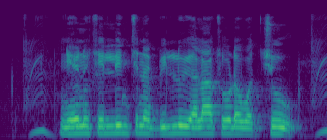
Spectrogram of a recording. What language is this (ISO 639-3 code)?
tel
